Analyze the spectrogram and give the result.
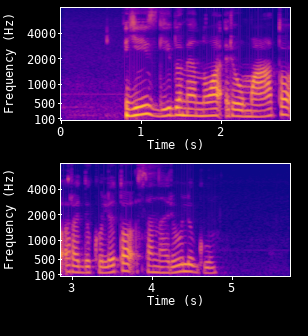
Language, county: Lithuanian, Šiauliai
